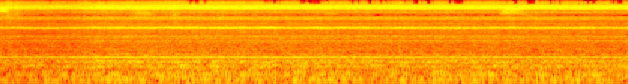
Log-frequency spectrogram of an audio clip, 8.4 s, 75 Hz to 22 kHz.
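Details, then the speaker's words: Carrier furnace after replacing a pressure switch stuck shut that caused code 23 no-heat; inducer motor starting to purge unburnt fuel before hot surface igniter and flame; steady, even air rush, faint constant hum, no clicks or surging; normal furnace operation. "inducer motor just started that's going to clear out any possible unvert fuel or anything that could be in there"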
